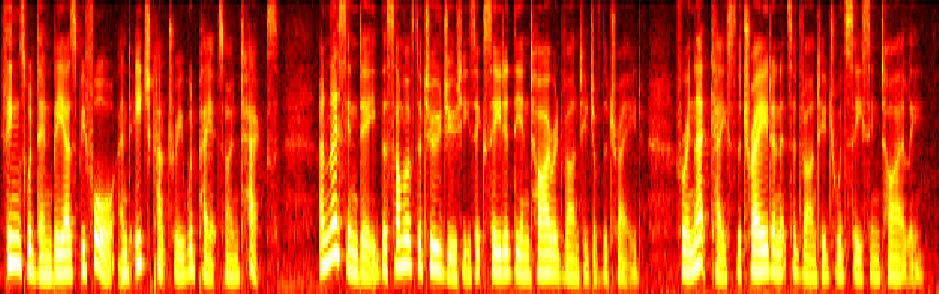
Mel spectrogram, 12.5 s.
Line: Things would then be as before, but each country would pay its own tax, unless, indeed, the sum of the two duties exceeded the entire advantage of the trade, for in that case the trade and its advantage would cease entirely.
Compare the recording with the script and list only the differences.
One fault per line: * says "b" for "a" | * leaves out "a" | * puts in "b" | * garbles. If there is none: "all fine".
* says "and" for "but"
